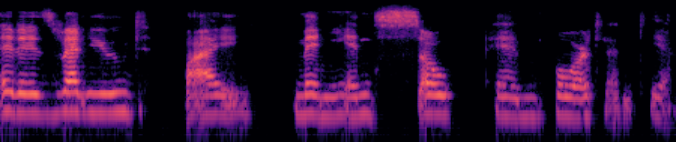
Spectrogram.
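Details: Adult woman with non-fluent aphasia after encephalitis and an anaesthetic-related brain injury; speech slow and broken, with dropped words when fatigued.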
